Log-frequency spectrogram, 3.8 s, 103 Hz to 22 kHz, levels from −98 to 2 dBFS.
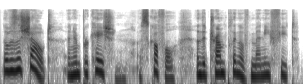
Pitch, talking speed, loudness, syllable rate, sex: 195 Hz, 220 wpm, -18 LUFS, 6.4 syllables/s, female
